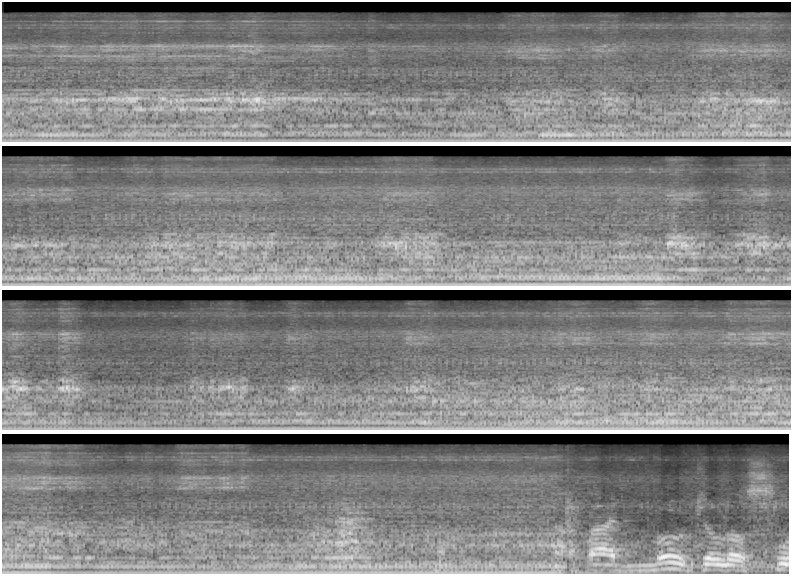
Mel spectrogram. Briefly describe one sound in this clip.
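A bench grinder motor hums steadily.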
